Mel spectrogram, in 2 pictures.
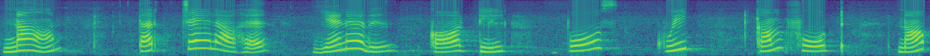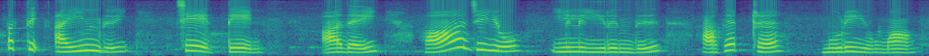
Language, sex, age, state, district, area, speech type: Tamil, female, 18-30, Tamil Nadu, Ariyalur, rural, read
